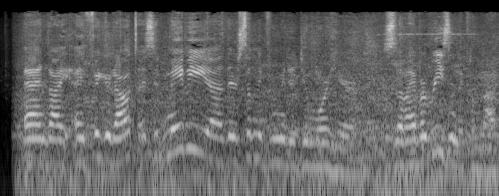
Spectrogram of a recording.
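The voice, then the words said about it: Odd hard-to-place acquired accent. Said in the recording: “No one can figure out exactly what accent she has acquired.”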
